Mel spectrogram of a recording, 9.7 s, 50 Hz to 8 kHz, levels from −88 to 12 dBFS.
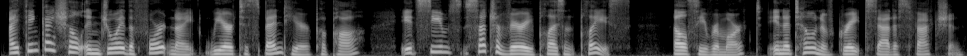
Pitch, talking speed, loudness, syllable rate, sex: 195 Hz, 175 wpm, -20 LUFS, 4.9 syllables/s, female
